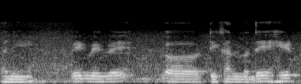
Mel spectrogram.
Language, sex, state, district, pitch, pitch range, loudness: Marathi, male, Maharashtra, Nagpur, 130 Hz, 120-135 Hz, -14 LUFS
